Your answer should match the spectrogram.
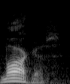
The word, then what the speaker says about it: Marques: So if any of you viewers are watching how you say his name is Rhett Marques by Alabama and the Wiregrass standards, it's Marcus.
